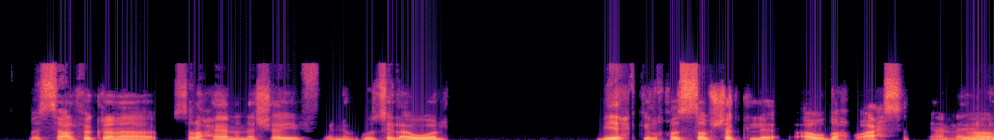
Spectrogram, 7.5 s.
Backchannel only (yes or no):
no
